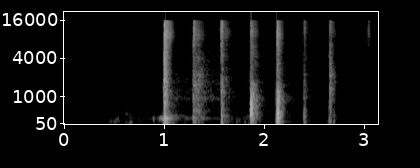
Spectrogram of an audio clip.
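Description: A young man claps his hands a few times.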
